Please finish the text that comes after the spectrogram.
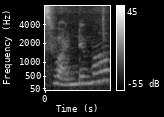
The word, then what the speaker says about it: Swarnima: I'm so bad at pronouncing Indian names yeah Sima oh my God she B it y this must go on the but I still couldn't pronounce the saying your full name my name is swanda bachara it's a very swanda is a difficult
